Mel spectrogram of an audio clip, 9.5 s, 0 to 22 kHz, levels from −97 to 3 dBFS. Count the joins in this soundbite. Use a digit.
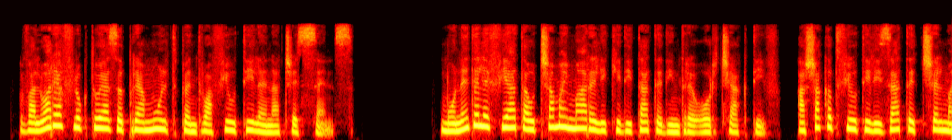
1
